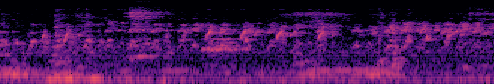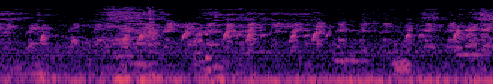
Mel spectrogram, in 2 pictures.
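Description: Faint chirping of small birds, many short calls throughout, over a faint low rumble.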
